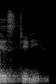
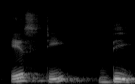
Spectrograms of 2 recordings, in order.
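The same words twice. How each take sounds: First: Said in the usual way. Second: এসটিডি spelled out very slowly, each letter apart. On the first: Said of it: "এস আলাদা করে উচ্চারণ করতে". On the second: Shown as a demonstration. Teacher showing students that এসটিডি is read letter by letter, very slow. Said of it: "এসটিডি আলাদা করে উচ্চারণ করতে হচ্ছে".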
